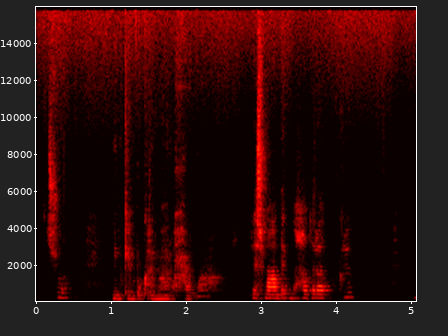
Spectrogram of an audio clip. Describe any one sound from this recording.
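Another young woman answers softly up close.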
